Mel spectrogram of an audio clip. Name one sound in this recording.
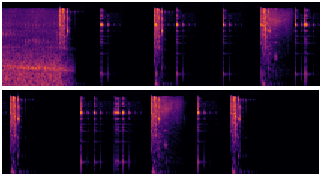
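A game menu clicks as options are selected.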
